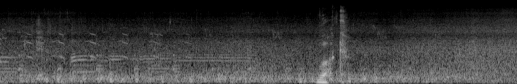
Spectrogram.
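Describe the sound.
Rough sea waves churn in a steady, loud wash with wind noise, one heavier surge crashing through partway in, while a voice briefly speaks over the surf.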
